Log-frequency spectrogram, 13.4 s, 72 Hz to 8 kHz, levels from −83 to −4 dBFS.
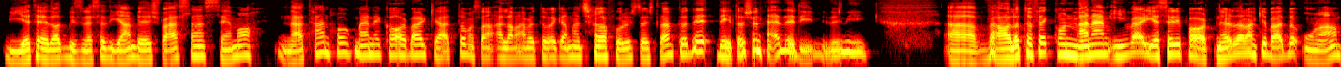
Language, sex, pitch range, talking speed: Persian, male, 125-175 Hz, 195 wpm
